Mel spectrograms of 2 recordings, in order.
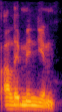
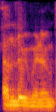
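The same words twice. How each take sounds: First: ALUMINIUM in five syllables, stress on MIN; British aluminium. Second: ALUMINUM in four syllables, stress on LU; American aluminum. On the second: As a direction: say ALUMINUM as "a-LOO-mi-num". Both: Shown as a demonstration. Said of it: "Fuck off".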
